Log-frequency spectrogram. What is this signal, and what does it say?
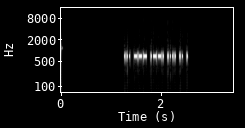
Morse code, heard as a keyed tone, about 47 wpm, 700 Hz. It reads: SOPHIE
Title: USA Common Names - 50wpm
